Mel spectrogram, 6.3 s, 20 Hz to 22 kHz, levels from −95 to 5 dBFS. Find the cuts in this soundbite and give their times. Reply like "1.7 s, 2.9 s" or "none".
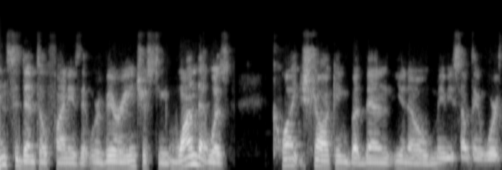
2.1 s

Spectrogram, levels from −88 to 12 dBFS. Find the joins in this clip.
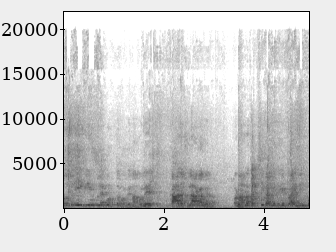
none

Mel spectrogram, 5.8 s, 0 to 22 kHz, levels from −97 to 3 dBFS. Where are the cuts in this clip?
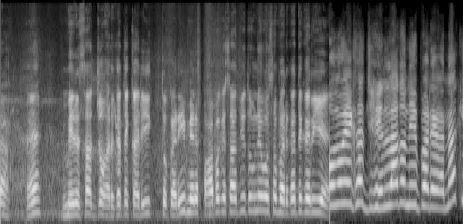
4.1 s

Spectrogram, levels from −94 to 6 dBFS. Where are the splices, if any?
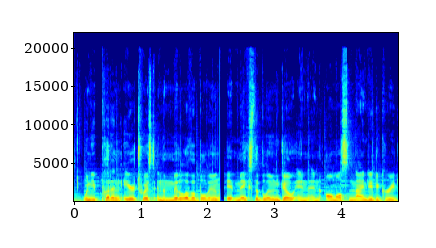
2.2 s

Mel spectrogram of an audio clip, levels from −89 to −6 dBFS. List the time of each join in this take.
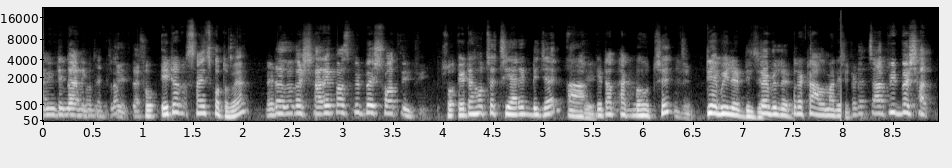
3.8 s, 7.8 s

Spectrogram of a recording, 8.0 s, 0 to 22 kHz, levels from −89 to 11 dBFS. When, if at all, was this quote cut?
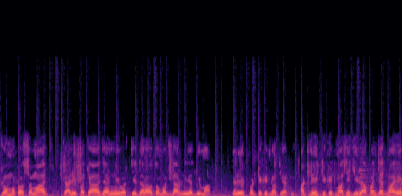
5.9 s

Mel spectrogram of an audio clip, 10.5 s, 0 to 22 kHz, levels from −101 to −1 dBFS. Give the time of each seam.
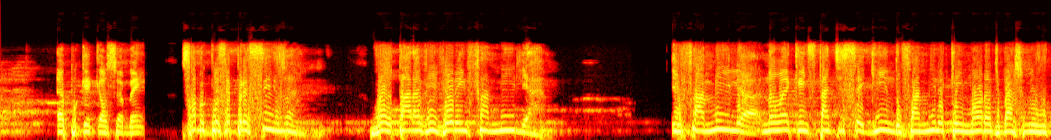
1.4 s

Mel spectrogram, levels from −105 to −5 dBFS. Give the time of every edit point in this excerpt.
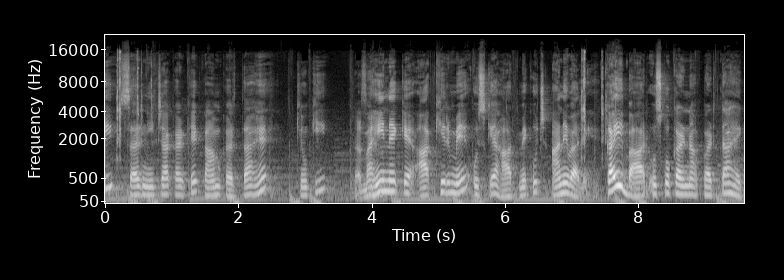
7.3 s

